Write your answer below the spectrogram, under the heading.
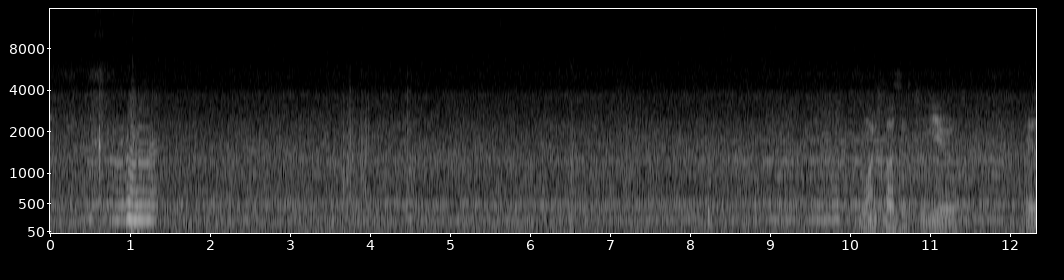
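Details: Captured honeybee swarm from a flowerpot bait-hive swarm trap during transfer to a Langstroth hive: a continuous low massed droning of many bees, with a few louder passing buzzes near the start and again near the end.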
